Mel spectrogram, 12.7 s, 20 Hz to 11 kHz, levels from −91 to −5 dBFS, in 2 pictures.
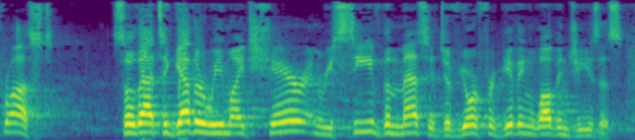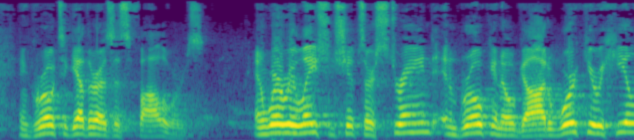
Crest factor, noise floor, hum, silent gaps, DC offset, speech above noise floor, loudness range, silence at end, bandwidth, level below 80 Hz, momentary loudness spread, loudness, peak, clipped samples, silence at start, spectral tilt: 14 dB; -47 dBFS; none; none; under 0.1%; 35 dB; 4 LU; 0 s; 11 kHz; -58 dBFS; 14 LU; -13 LUFS; 0 dBFS; under 0.1%; 0 s; -4 dB/octave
